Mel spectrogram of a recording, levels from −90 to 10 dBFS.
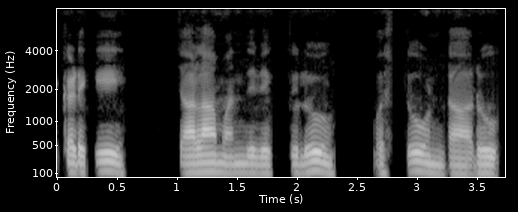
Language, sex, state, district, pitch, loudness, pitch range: Telugu, male, Andhra Pradesh, Sri Satya Sai, 110 Hz, -19 LUFS, 105-115 Hz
